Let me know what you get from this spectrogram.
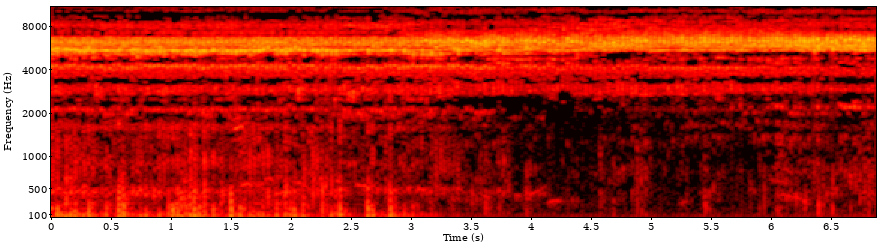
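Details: A grasshopper in a local forest gives a steady, high, buzzing stridulation that continues without pause.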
